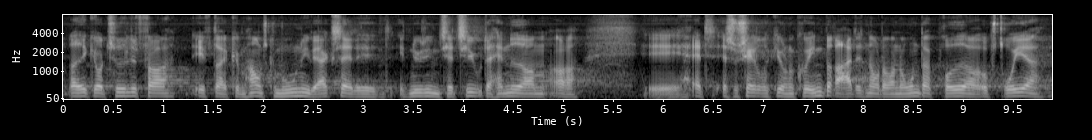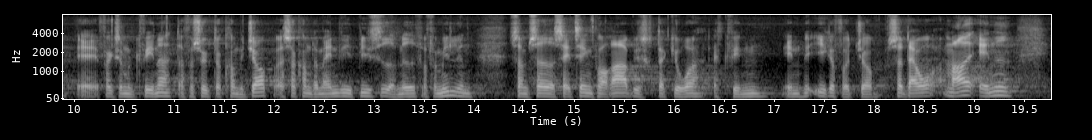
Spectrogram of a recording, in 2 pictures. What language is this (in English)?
Danish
